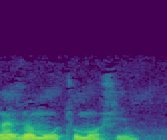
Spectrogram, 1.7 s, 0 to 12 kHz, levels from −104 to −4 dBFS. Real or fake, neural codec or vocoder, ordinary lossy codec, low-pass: real; none; AAC, 32 kbps; 7.2 kHz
